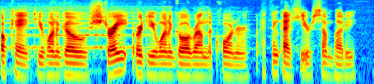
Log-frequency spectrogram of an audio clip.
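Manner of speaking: very quiet, barely audible, in-character half-whisper. Asking a companion in character which way to go: half-whispering. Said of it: "I whisper and I'm like".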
